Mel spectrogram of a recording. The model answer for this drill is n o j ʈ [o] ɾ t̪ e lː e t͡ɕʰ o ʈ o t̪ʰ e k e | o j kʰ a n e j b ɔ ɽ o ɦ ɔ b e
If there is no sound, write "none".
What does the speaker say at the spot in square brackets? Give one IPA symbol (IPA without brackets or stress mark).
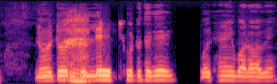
o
